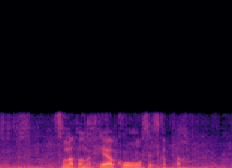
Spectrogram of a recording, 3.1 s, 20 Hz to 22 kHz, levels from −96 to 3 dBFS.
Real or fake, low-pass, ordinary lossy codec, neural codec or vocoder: fake; 7.2 kHz; none; codec, 24 kHz, 3 kbps, HILCodec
